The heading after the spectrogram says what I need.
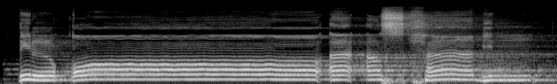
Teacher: Bertemunya mad dengan hamzah dalam satu kalimat, mad wajib mutasil. Mad wajib mutasil 5 harokat kita panjangkan.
